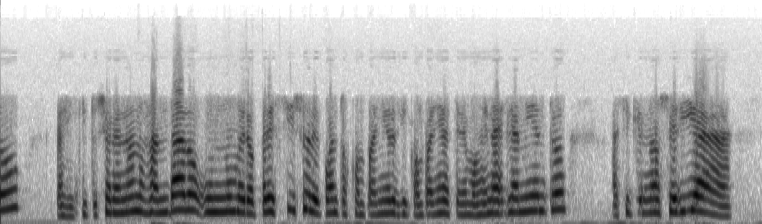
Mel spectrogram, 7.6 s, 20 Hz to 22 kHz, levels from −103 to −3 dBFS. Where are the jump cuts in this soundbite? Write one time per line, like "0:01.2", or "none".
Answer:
none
